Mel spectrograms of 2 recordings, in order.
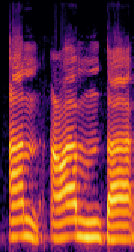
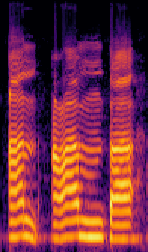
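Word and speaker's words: أنعمت: আম তা জবর তা আন আমতা কিভাবে শিখবো আন আমতা অনেকেই এই জায়গায় একটা ভুল করি আনে আমতা পড়ি অর্থাৎ নুনের নিচে জের পড়ে ফেলি এখানে স্পষ্ট করে পড়ব হামজা নুন জবর আতা এরপরে আইন জবর আ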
